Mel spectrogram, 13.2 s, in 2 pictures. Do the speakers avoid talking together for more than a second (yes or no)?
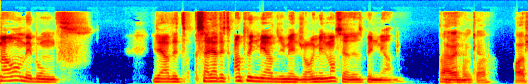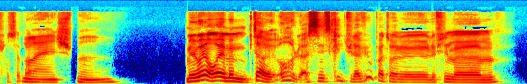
yes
